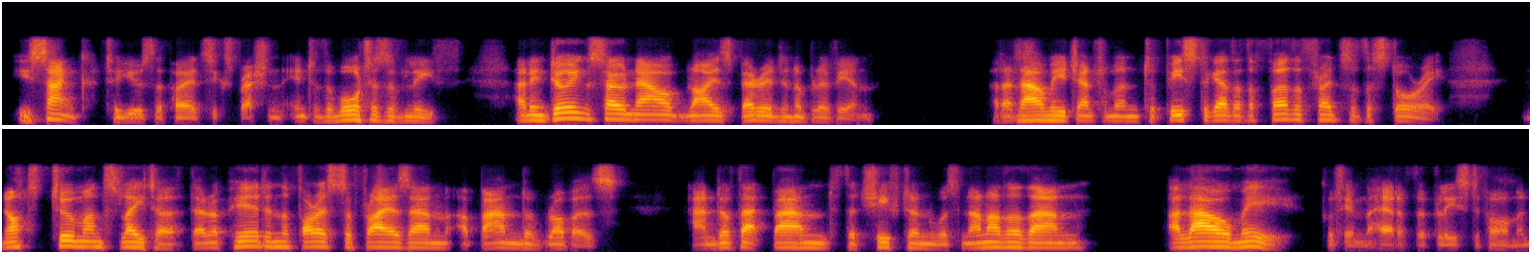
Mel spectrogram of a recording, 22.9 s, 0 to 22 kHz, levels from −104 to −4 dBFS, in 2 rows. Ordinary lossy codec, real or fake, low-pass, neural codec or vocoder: Opus, 16 kbps; fake; 7.2 kHz; codec, 24 kHz, 0.9 kbps, DualCodec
